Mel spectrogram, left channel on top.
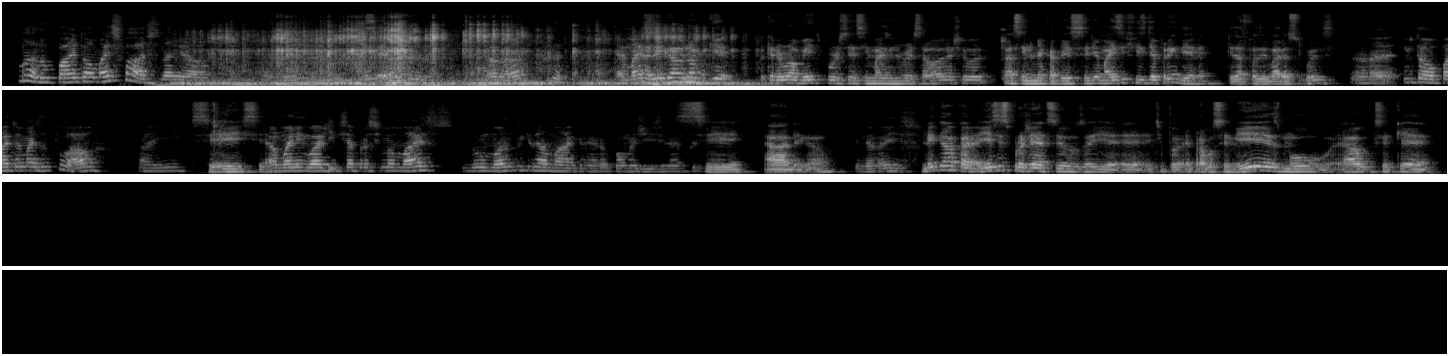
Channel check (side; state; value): right; silent; digital silence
